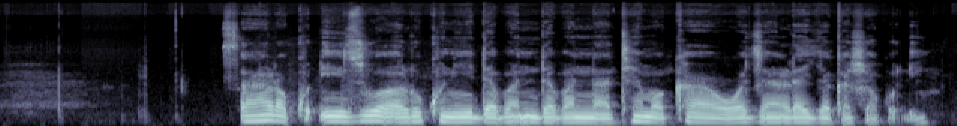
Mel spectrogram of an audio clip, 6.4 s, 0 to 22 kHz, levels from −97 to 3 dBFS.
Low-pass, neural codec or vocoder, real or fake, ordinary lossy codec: 19.8 kHz; vocoder, 44.1 kHz, 128 mel bands every 256 samples, BigVGAN v2; fake; none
